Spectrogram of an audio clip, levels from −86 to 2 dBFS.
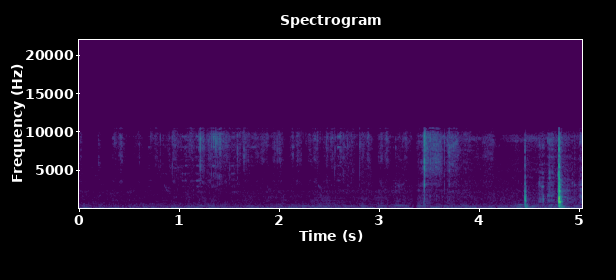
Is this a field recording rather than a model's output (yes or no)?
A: yes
